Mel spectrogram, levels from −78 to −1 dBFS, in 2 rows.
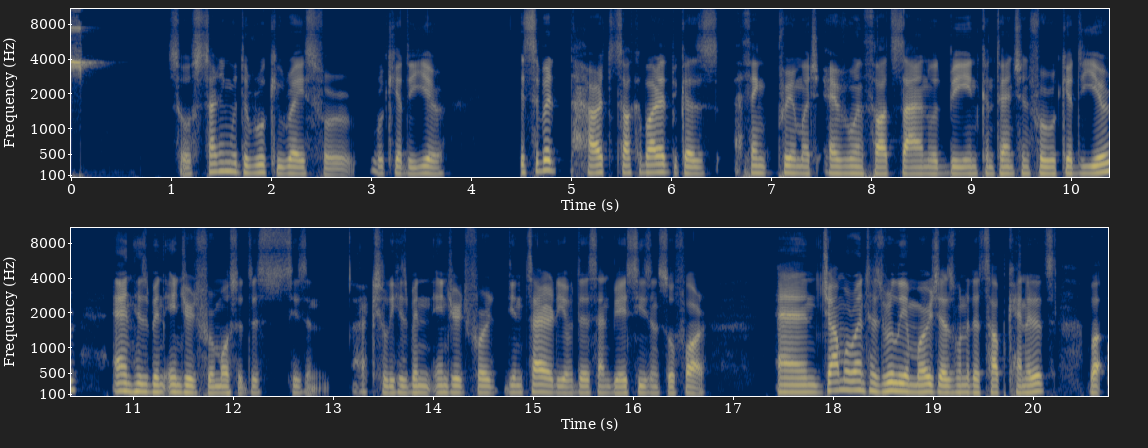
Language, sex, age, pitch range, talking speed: English, male, 20-39, 130-150 Hz, 205 wpm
